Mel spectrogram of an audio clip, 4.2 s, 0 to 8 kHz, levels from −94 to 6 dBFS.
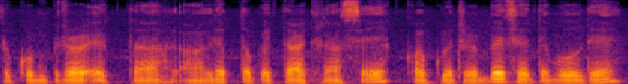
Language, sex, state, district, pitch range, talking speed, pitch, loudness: Nagamese, female, Nagaland, Kohima, 80-90 Hz, 185 wpm, 85 Hz, -20 LUFS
